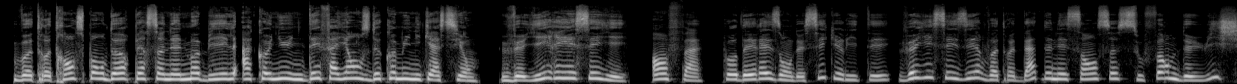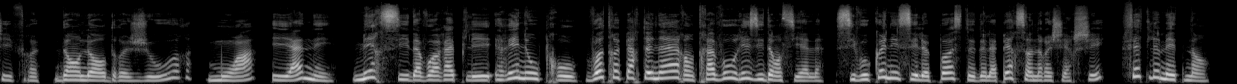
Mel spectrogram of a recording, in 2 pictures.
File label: French Canadian ivr; französisch-kanadische Synchronsprecherin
